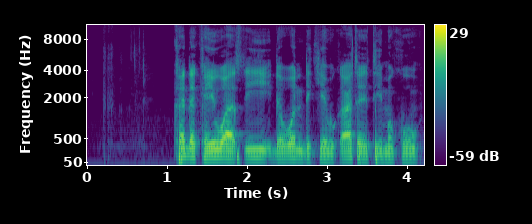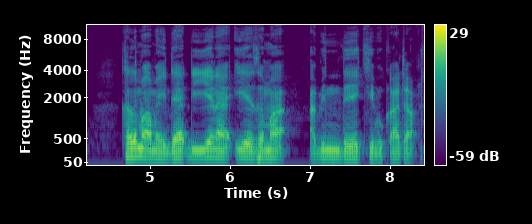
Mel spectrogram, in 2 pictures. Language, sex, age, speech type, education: Hausa, male, 15-29, read, secondary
